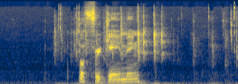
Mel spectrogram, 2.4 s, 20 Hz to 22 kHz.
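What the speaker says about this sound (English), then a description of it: "for typing, it's not the best experience, just because of the stabilizers and the keycaps" Keys clack on a Fnatic Streak65 gaming keyboard, a quick run of light taps close to the mic while someone speaks briefly over them.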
